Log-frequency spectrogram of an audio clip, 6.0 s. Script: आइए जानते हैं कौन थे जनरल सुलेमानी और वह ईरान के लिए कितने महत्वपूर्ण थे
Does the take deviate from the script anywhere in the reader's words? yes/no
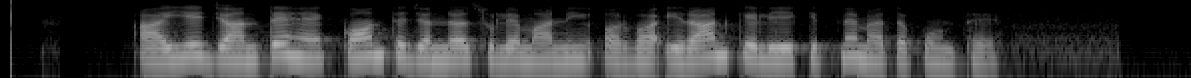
no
